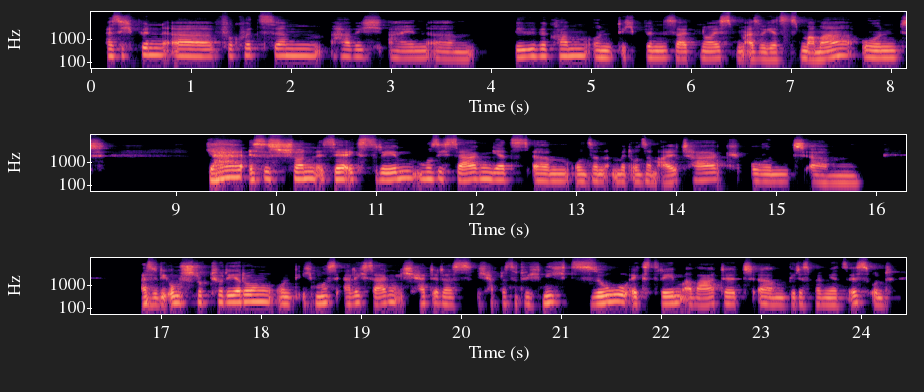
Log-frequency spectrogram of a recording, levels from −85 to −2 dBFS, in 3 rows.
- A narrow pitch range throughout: No, average, 3.5 semitones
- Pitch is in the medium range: Yes, medium, 165 Hz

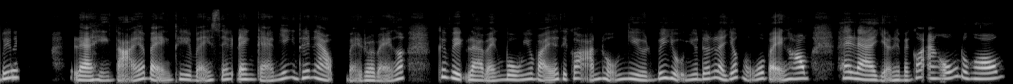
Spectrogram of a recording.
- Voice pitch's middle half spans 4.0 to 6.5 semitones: Yes, average, 4.5 semitones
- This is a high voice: Yes, high, 240 Hz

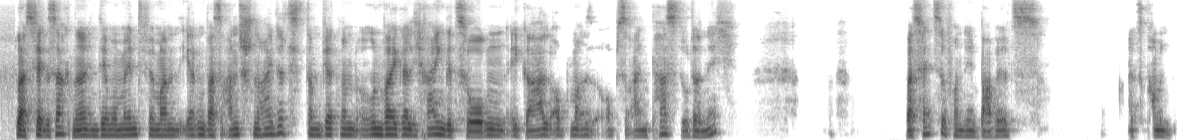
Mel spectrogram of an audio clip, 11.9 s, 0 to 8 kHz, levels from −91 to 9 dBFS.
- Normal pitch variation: No, narrow, 1.9 semitones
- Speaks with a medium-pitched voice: No, low, 120 Hz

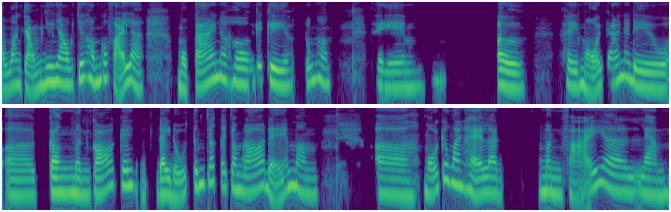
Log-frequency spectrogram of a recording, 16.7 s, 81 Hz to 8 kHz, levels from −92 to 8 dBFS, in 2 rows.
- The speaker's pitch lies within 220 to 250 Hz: No, high, 190 Hz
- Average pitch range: Yes, average, 4.9 semitones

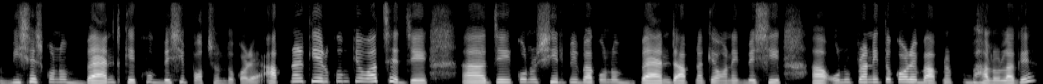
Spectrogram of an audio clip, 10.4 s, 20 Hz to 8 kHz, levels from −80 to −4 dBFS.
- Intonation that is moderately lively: Yes, average, 4.0 semitones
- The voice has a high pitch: Yes, high, 230 Hz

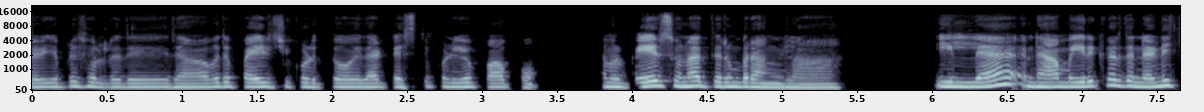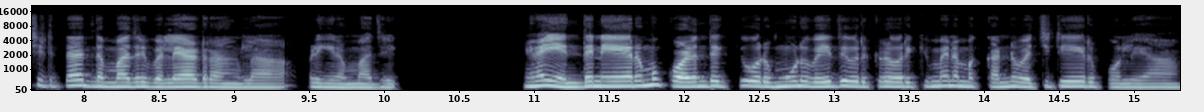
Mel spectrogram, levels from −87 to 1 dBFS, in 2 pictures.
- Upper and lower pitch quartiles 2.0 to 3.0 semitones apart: No, average, 3.6 semitones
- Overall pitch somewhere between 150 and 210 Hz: Yes, high, 190 Hz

